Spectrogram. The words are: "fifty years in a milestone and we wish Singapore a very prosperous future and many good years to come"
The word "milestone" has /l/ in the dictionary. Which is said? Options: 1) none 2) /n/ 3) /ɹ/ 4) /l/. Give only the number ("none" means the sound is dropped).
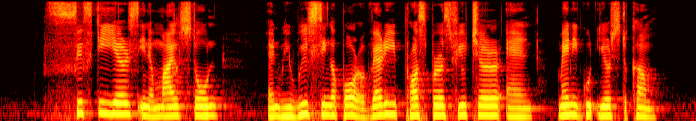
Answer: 4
